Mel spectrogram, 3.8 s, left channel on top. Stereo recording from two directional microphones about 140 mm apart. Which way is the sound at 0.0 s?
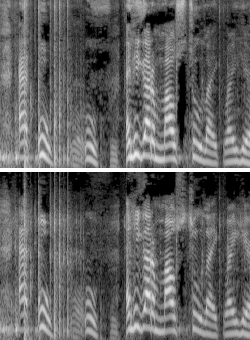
40° left (ahead or behind).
